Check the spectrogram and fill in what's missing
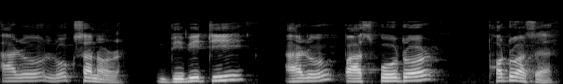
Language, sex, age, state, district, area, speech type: Assamese, male, 45-60, Assam, Majuli, rural, read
